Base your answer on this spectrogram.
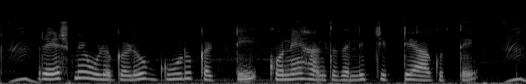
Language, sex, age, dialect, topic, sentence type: Kannada, female, 18-24, Mysore Kannada, agriculture, statement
